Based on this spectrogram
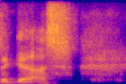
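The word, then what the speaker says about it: de Geus: the last name is spelled d-e-capital s it's pronounced a gus and he's a great guy um uh it's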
